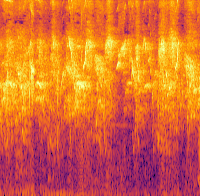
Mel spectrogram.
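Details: Busy budgie chatter from Portland: rapid twittering chirps and sweeping warbled notes crowd together in a steady, lively stream.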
